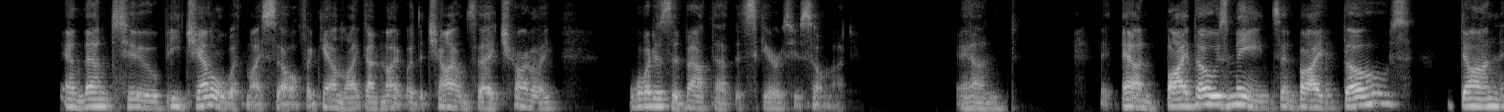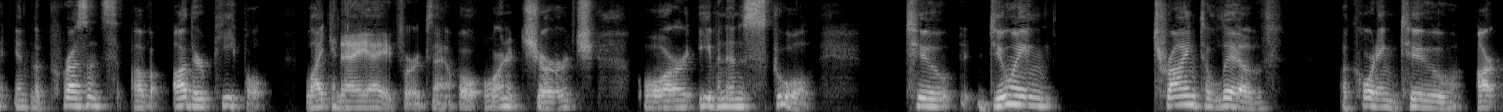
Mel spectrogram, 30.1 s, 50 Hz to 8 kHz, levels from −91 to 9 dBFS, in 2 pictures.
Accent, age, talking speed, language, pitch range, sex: American, 60-79, 130 wpm, English, 130-170 Hz, male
